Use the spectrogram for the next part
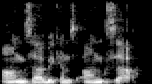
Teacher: they still have the epenthetic stop, and angsa becomes angza with a g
